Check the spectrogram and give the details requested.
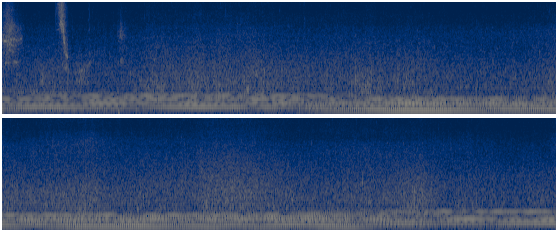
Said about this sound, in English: And you can hear the waves gently going in and out. In and out.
